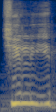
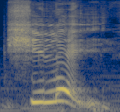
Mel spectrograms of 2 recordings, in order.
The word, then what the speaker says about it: chile: bilangnya Chili pekin ya Chili itu harusnya diucapkan dari bahasa nahwal ya suku nahwal tu biasanya bukan Chili ya bukan Inggris gitu bahasa Inggris kan Chili gitu tapi chilei chilei mereka harusnya nyebut Chile Nah karena itu merupakan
